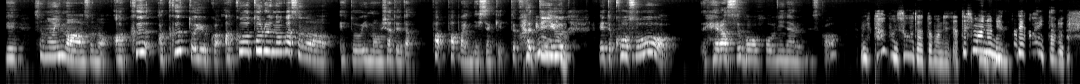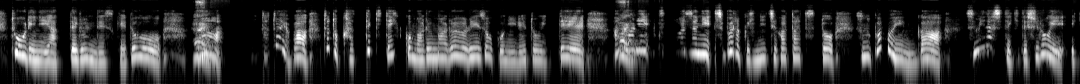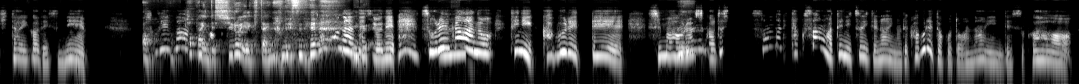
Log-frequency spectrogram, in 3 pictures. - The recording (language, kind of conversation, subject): Japanese, podcast, 新しい食材を見つけたら、どのように試しますか？
- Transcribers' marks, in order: distorted speech; other background noise; laughing while speaking: "なんですね"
